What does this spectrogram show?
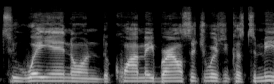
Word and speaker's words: Kwame: But no, it's Kwame.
